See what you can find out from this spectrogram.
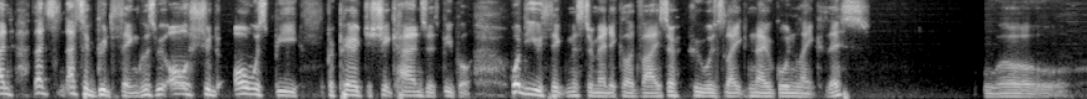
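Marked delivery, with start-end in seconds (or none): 0.0-6.8 acted British politician voice. Acting out a politician at a hospital podium: Boris Johnson impression. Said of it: "Let's do my impression".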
